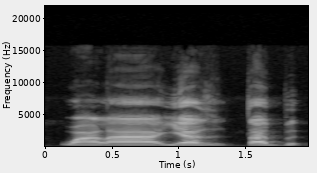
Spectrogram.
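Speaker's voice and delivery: wala yaghtab slow, the b bounced at the end; teacher demonstrating qalqalah; bouncing b. Shown as a demonstration. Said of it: "Baknya itu mantul ya".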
